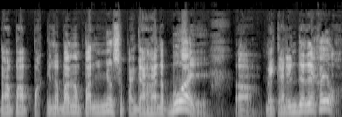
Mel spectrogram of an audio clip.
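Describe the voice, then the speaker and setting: A man's voice: medium pitch, very animated, brisk, gravelly, bright, forceful tone, full character voice. A domineering middle-aged Filipino villain, with a very hard, cutting voice. His delivery swings up and down as he sneers and bullies in radio melodrama style. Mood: pushy demanding. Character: greedy, bullying brother-in-law, domineering older male villain. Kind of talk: melodramatic radio drama acting.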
